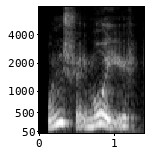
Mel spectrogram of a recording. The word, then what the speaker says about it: 浑水摸鱼: This one, so 浑水摸鱼 is apparently the correct pronunciation. This first character 浑, but native speakers will use fourth tone 浑水摸鱼, and yeah, they will be quite surprised if you point it out.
